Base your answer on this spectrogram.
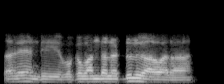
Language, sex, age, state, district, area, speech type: Telugu, male, 45-60, Andhra Pradesh, Sri Satya Sai, urban, conversation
